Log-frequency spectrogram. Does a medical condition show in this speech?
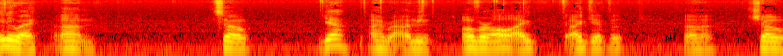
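Yes: cerebral palsy; speaks relatively well.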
